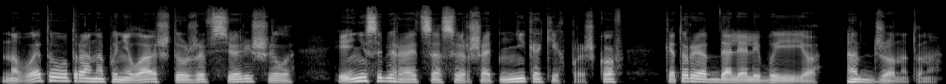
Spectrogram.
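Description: Male audiobook narrator, measured, close dry mic. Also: lowish voice, expressive, no echo. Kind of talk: scripted narration.

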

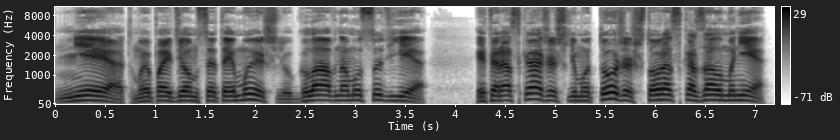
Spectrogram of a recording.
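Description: A man voicing a stern father who serves as a royal butler, speaking slowly and firmly. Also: on the high side, pushed and bright, no echo, clean studio sound. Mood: urgent, firm.

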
